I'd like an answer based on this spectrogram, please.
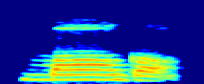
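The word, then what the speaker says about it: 먹어: Jadi mogo mogo moko.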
